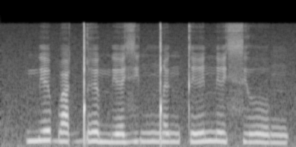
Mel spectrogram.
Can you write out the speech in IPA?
mʲ ɛ b a ɡ͡ǃ ɛ mʲ ɛ zʲ e ŋ ŋ͡ǃ ɛ ŋ t e n e sʲ ɤ ŋ

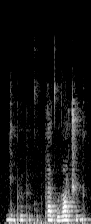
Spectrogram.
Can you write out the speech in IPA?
ɡ e ɡ pʰ ʉ pʰ y kʷʰ e k pʰ æ kʷʼ e ð ɑ j t͡ʃʼ ʉ ɡ

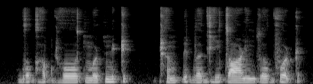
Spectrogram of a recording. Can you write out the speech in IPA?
ɡ o ɡ ɦ ɒ b ɖʱ oː t m o ʈ n i ʈ | ʈʰ ə̃ b ɓ e b əː ɡ ɦ i t ɒː ɽ ĩ b l o ɡ f oː ʈ

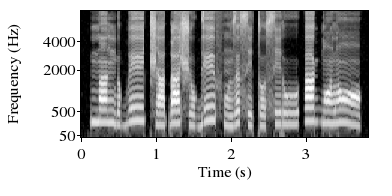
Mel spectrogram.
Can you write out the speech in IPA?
m ã˧ ŋ ə˨ b eː˦ t͡ʃ a˨ ɗ a˧ ʃ o˨ ɡ eː˦ f ũ˨ z ə˦ s i˨ t o˨ s i˧ ɾ u˧ | a˦ ɡ͡b ɔ̃˧ l ɔ̃˦˨

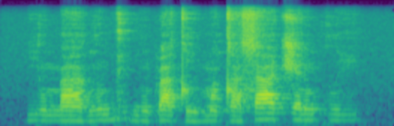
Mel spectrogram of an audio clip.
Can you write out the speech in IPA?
j ũ˨ m aː˨ ɡʷ ĩ˧ b i˦˨ b ũ˨ ɓ a˧ t ĩ˨ m ɔ̃˧ t a˨ s aː˦ t͡ʃ ɛ˧ ɾ ũ˧ kʷ iː˧

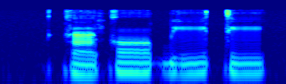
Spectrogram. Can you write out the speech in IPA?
k ã˨ k oː˧ ɓ iː˨˦ t i˧

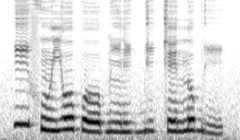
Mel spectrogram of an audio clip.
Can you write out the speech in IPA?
i˦ f ũ˨ j o˦ p oː˨ ɓ ĩ˨ ɾ i˨ ɡ͡b i˦ k e˦ n ʊ˦ b i˨

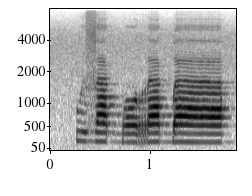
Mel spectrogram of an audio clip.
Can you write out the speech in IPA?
kʷ ɪ˨ z a˨ ɡ͡b ɔ˨ r a˦ ɡ͡b aː˦

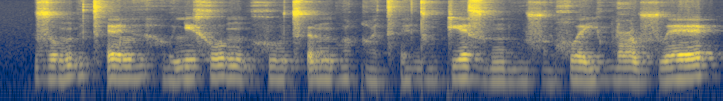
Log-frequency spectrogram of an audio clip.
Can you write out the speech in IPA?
z o ŋ ə̤ t͡sʼ ɛ l ə̤ h o̤ lʲ ɛ x o ŋ o̤ x u t͡sʼ œ ŋ o̤ qʷ ɛ̤ t͡sʼ ɛ̤ d o̤ kʲ ɛ z o̤ m o̤ sʷ ɛ̤ χʷ ɛ j ṳ ʕ u sʷ ɛ

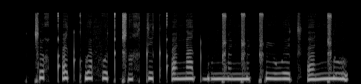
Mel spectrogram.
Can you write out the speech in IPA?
ǀ ʉ χ qʼ i t kʷʼ a f o t ɡ͡ǁ a χ t ɨ t qʼ e ŋ a t b u ŋ͡ǁ ɵ ŋ͡ǁ ʉ ǁ ʉ w ɵ t͡sʼ ɐ ŋ͡ǁ u

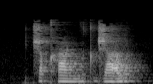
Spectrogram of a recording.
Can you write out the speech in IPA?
t͡ʃ ə qʰ æ ŋ ɡ o t d͡ʒ a v

